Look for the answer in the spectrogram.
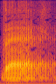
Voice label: "back", vox; Source Engine; bshift

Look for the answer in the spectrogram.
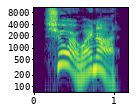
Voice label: generic responses, teen girl, voice; source engine; left 4 dead 2; survivor

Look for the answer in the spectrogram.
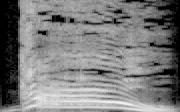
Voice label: emphatic go, survivor voice, manager

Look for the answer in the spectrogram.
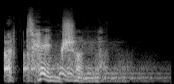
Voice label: announcer attention

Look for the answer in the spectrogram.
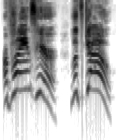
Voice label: arrive plane initial, teen girl, survivor voice; source engine; left 4 dead 2

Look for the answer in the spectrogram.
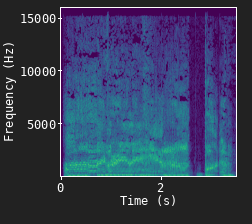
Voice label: jeers; demoman; video games; source engine; tf; mvm

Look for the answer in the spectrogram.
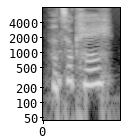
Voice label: you are welcome, teen girl; voice; source engine; left 4 dead 2; survivor

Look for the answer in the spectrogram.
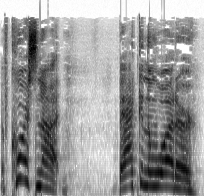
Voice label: bridge collapse, survivor voice; video game; source engine; left 4 dead 2; producer

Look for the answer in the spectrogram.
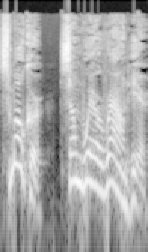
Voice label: heard smoker, survivor voice; source engine; left 4 dead 2; manager

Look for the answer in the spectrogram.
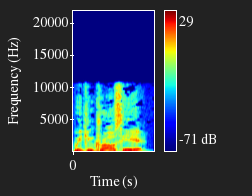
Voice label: misc directional, coach, survivor voice

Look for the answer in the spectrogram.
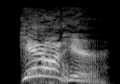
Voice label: get aboard, male; video games; npc; source engine; episodic; episode 1

